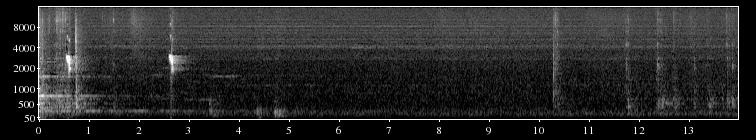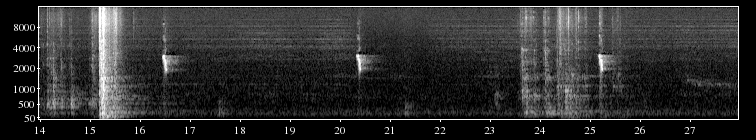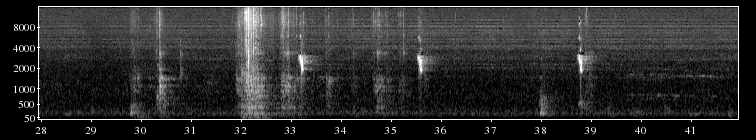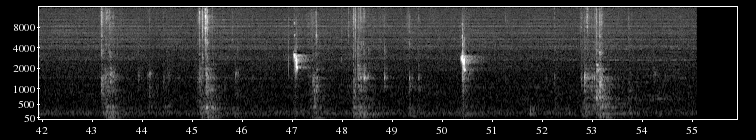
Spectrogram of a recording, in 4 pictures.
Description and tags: how do u say "periquito" in english?
h4n X/Y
